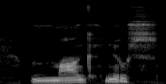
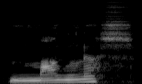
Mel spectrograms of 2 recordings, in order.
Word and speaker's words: magnus: So, for example, you would not say in Latin magnus, even though it's spelled like that. You'd say magnus.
